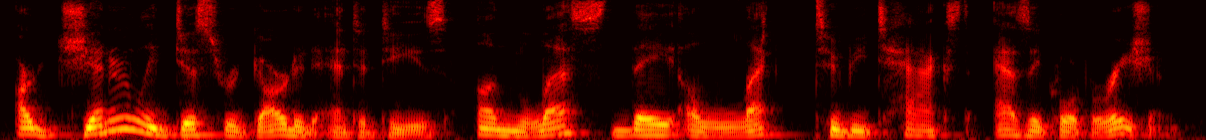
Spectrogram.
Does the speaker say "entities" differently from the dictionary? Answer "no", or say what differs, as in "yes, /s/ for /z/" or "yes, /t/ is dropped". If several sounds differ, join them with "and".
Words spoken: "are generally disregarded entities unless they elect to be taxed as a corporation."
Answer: no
